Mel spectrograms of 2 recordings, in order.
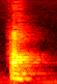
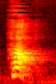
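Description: First: The voice is supported from the belly, resonant. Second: The voice is pushed from the throat.

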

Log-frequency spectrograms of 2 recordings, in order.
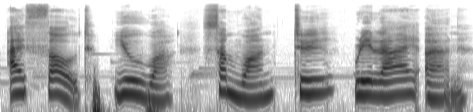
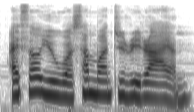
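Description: First: The line is spoken at a slow pace. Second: The line is spoken at a fast pace. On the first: "それではゆっくり発音してみましょう。" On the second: "それでは早く言ってみましょう。"

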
